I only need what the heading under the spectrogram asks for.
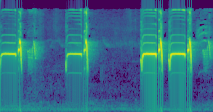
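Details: Lively song of a male bar-winged prinia, meant to coax a quiet bird into singing: flat, piercing whistles, each ending in an abrupt upward chip, given singly and then as a quick pair against a clean, quiet background.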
